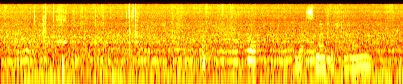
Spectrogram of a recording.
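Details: Bees drone steadily inside a hive being checked for its new queen and eggs; a low layered buzz with occasional light taps and scrapes from moving frames.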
